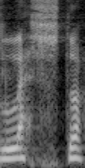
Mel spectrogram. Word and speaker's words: Leicester: I assume it's Leicester is how you pronounce it.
